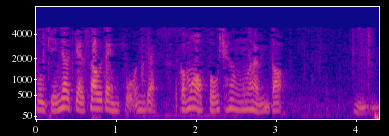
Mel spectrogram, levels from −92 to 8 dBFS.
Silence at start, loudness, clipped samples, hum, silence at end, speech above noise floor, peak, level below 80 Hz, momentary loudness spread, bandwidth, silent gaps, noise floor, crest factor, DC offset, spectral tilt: 0 s; -37 LUFS; under 0.1%; none; 0 s; 27 dB; -18 dBFS; -60 dBFS; 11 LU; 4.9 kHz; none; -64 dBFS; 20 dB; under 0.1%; -4.5 dB/octave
